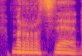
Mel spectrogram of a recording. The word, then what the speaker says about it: Merced: She was like, "You have to roll your R." Merced.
